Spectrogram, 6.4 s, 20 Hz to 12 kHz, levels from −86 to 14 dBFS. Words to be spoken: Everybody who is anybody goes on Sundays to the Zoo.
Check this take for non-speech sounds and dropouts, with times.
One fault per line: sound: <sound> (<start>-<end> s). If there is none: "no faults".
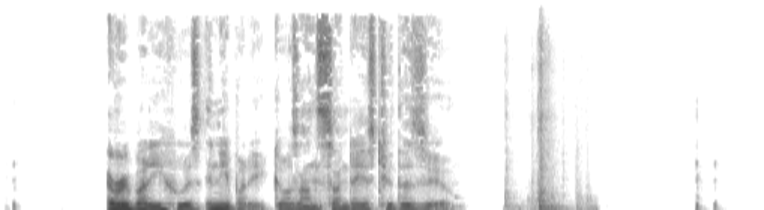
sound: squeak (4.2-5.0 s)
